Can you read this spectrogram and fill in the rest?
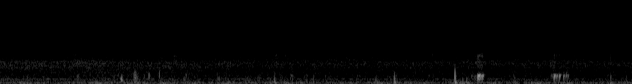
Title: first time of me recording my own stomach sounds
